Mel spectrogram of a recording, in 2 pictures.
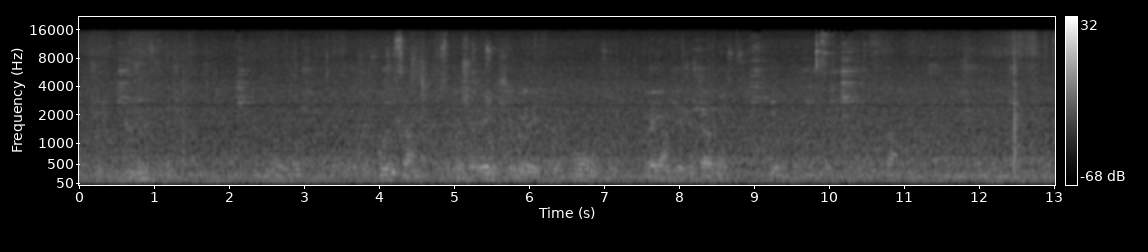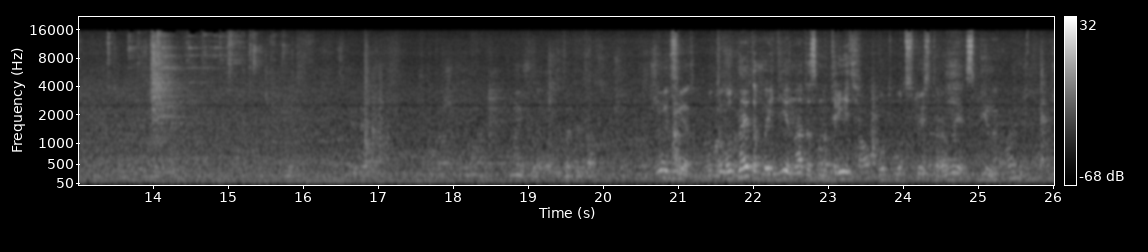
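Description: A crowd of men murmur and chatter indoors.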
